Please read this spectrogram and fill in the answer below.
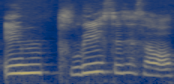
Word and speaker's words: implicit: 자, implicit에서 발음의 강세는 V에 있습니다. implicit 이렇게 할 거고요.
